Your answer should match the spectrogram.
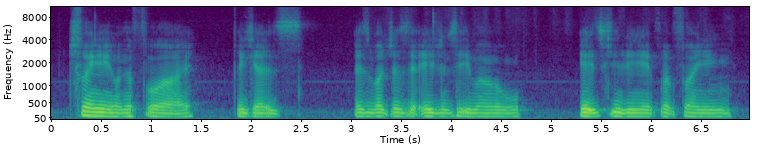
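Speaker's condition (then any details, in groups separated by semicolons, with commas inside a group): Spinal muscular atrophy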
